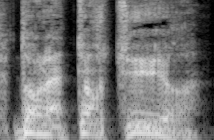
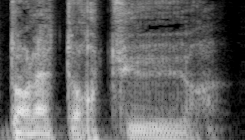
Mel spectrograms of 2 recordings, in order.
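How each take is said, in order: First: High, loud cry; defiant retort. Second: Slow, drawn-out echoing repeat; deeper echo. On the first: Grand master answers his accuser, defiant retort. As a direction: fire it straight back. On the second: Cathedral vault repeats the grand master's words, deeper echo. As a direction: let it resound slowly, without shouting. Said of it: "plus profonde, au fond de la nef". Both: A narrator's reading.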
